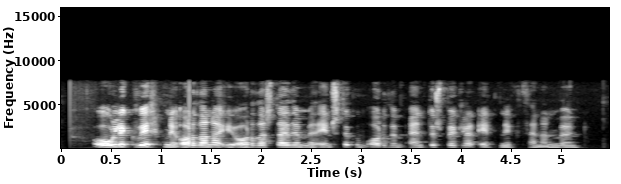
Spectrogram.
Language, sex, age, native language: Icelandic, female, 40-49, Icelandic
